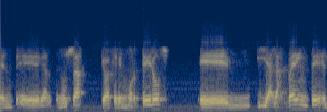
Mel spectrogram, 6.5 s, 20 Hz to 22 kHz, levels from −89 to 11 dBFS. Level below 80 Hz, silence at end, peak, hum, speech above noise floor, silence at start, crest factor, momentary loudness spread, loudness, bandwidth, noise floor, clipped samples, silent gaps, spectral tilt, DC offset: -62 dBFS; 0 s; -8 dBFS; none; 36 dB; 0 s; 14 dB; 9 LU; -22 LUFS; 5 kHz; -57 dBFS; under 0.1%; none; -6.5 dB/octave; under 0.1%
